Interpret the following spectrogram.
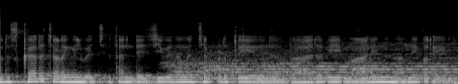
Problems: constant background noise, low volume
